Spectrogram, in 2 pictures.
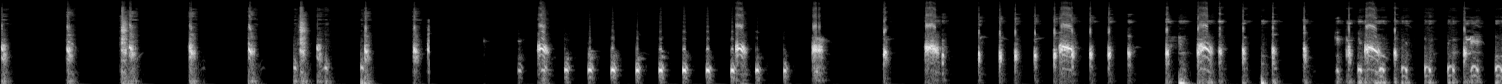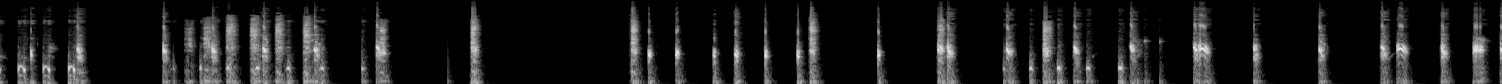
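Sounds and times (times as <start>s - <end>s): bittern calling: 13.4s - 15.9s.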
